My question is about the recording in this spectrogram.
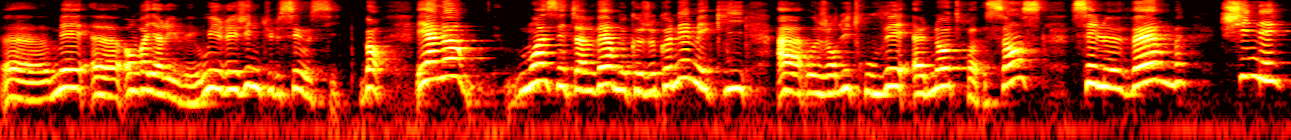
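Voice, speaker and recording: A woman's voice: a little high, expressive, takes it slowly, pushed and bright. An older woman hosting a live online show, playfully quizzing viewers and reading out their names and comments. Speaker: host of a daily online show. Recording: echoey room.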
